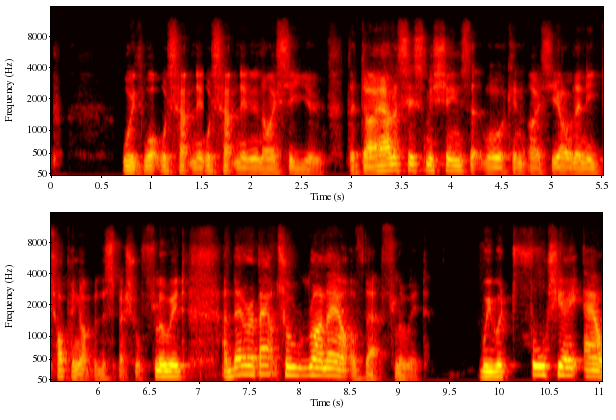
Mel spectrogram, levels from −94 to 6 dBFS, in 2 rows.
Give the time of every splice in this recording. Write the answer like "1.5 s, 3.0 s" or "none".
1.5 s, 5.2 s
